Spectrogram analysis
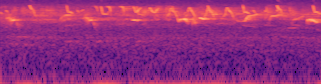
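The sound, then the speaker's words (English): A chiffchaff sings amid a busy chorus of high bird chirps and whistles, with quick repeated notes tumbling continuously at moderate volume through the whole stretch, with no voices. “Chiff chaff. Did you hear the chiff chaff?”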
